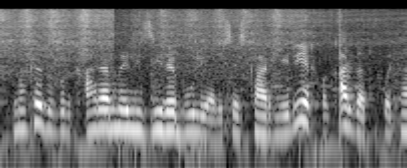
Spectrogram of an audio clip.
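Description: Steak frying in a pan with cubes of celery root and onion, sizzling steadily, under a woman's voice talking throughout.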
